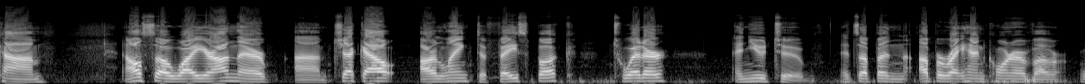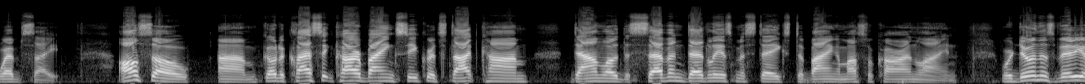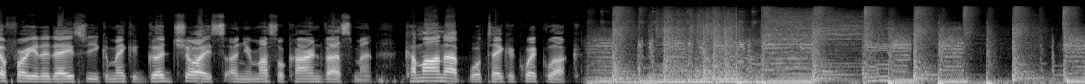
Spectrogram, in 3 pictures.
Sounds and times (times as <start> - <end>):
Speech: 0.0 - 0.5, 1.2 - 6.7, 7.4 - 27.6.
